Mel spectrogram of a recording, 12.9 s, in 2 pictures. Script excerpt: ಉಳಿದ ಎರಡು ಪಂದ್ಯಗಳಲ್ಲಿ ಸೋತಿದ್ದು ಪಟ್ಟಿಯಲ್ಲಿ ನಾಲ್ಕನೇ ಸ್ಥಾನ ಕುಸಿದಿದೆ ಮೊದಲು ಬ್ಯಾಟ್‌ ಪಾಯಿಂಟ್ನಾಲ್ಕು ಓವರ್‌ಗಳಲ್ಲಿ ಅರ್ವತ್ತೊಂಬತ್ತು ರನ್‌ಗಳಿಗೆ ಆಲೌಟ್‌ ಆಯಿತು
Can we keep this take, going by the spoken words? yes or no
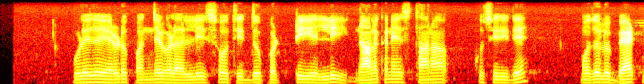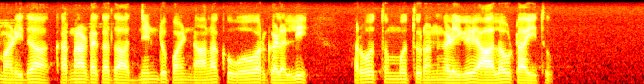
no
